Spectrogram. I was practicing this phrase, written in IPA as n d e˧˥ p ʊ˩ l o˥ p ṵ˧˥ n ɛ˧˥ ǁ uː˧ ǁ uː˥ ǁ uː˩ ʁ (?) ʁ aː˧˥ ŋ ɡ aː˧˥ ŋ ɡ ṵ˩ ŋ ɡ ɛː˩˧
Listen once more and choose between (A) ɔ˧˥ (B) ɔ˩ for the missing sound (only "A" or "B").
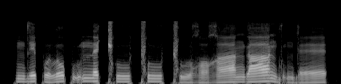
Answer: B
